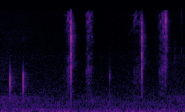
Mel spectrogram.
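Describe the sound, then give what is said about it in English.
Scissors snip while trimming layered hair during a relaxing haircut, several crisp, quiet cuts at an irregular pace, some single and some in quick pairs, with no talking. “Let me just trim a little bit more. Okay, just a little bit.”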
